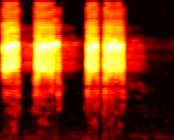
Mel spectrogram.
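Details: Black francolin, known locally as kala teetar of the Sindhi type and kept for sale, calling loudly in four rasping, scratchy notes grouped as two pairs, the whole phrase under two seconds against clean silence.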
